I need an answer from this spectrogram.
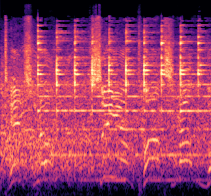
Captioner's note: bell rings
